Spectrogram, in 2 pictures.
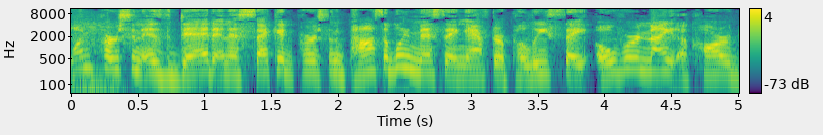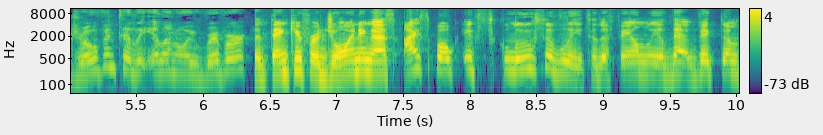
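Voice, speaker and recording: Talking at a very fast pace with hardly any pauses, a woman has a fairly high pitch and ordinary pitch variation, in a dry, close sound with no echo. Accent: American. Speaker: TV news reporter and anchor. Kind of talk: TV news anchor read.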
